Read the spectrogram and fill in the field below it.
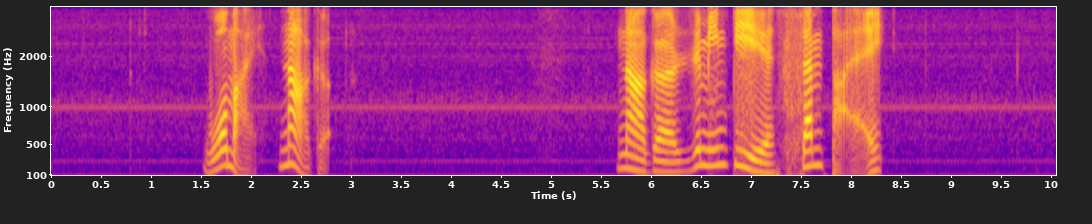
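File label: Shopping conv, Chinese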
